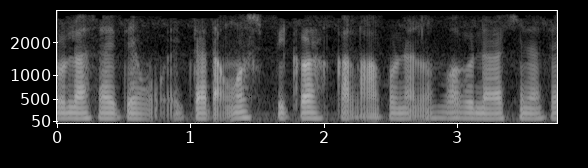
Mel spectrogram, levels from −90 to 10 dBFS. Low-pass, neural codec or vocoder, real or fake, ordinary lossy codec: 3.6 kHz; none; real; MP3, 32 kbps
